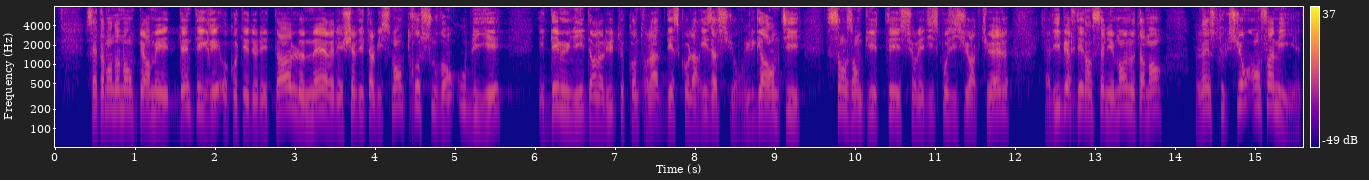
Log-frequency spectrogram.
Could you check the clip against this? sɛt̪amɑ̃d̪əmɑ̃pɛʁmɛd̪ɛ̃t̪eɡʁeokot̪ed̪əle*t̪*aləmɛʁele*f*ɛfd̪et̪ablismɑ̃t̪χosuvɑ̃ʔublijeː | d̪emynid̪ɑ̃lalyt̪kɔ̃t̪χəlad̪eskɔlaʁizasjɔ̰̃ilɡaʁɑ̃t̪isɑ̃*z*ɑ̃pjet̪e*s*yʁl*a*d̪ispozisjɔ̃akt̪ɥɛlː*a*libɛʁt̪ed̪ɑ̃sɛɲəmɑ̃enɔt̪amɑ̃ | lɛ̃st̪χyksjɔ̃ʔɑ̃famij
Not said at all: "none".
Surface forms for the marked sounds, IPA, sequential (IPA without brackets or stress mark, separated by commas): t̪, ʃ, z, s, e, a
